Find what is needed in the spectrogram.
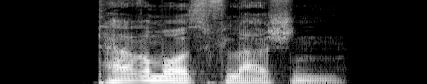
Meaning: plural of Thermosflasche
- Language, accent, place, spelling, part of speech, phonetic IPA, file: German, Germany, Berlin, Thermosflaschen, noun, [ˈtɛʁmɔsˌflaʃn̩], De-Thermosflaschen.ogg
